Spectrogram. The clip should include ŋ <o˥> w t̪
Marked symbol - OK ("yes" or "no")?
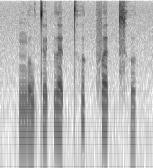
no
